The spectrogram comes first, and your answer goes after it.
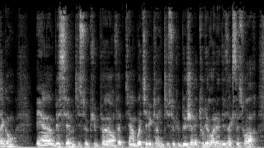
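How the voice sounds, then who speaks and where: Over audible room echo, a man talks very fast at a medium pitch. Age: 30s. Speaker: car restoration YouTuber. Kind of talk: casual vlog talk. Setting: rented garage. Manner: hesitant, many fillers.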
